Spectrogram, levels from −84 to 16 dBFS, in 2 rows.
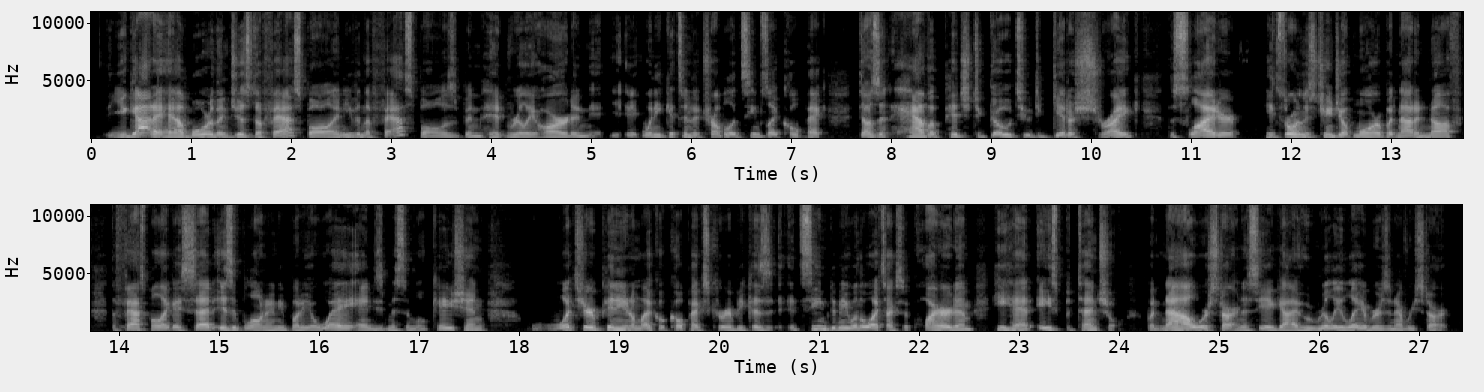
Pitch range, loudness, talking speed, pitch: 130-170 Hz, -25 LUFS, 215 wpm, 155 Hz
